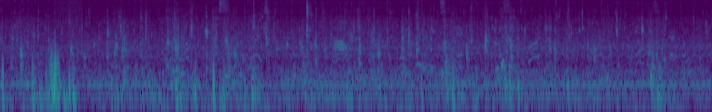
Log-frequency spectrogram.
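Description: Wind buffeting the microphone and water lapping against the hull of the filming boat, over a low steady hum, with scattered knocks, the loudest about a second in.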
